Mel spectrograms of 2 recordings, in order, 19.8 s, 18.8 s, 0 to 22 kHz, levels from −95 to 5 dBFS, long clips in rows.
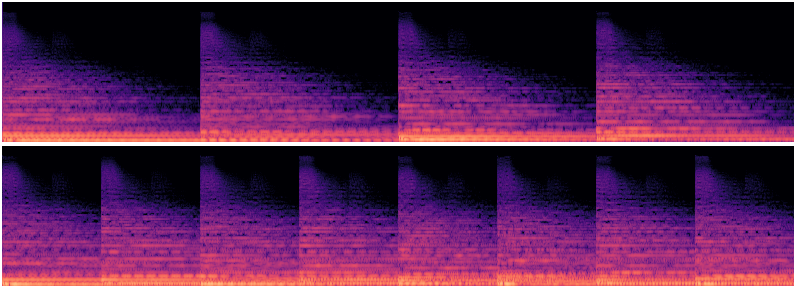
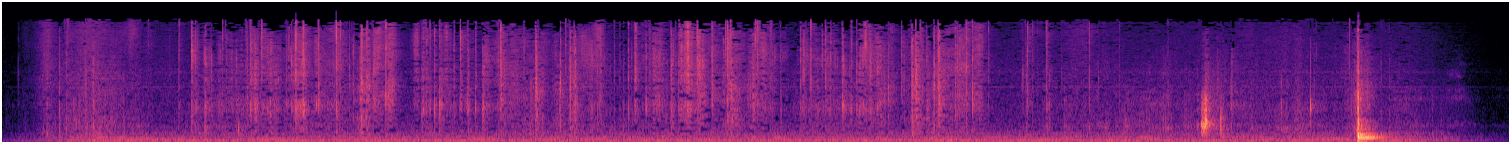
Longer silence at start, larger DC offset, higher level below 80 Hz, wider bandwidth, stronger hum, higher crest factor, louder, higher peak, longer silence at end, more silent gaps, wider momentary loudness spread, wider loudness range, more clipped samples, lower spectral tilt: second, 0 s vs 0.3 s; neither; first, -26 dBFS vs -40 dBFS; second, 4.2 kHz vs 13.5 kHz; neither; second, 14 dB vs 28 dB; first, -22 LUFS vs -28 LUFS; second, -6 dBFS vs 0 dBFS; second, 0 s vs 0.6 s; neither; second, 13 LU vs 17 LU; second, 6 LU vs 9 LU; neither; first, -9.5 dB/octave vs -4 dB/octave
